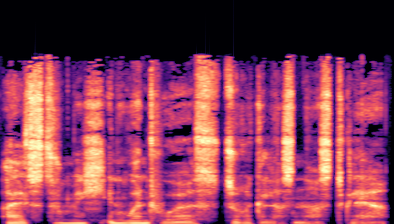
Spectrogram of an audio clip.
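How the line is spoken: Quiet, head lowered. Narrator (German): sagte er leise, ohne den Kopf zu heben

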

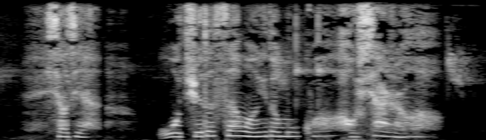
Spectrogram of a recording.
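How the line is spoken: Low voice. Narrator (Chinese): 低声说道

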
